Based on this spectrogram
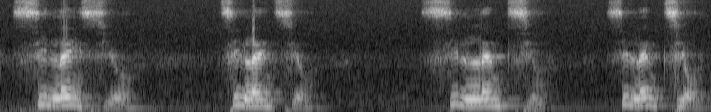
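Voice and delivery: "Silêncio" bem lento e articulado; pronúncia espanhola lenta. Shown as a demonstration. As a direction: alongue cada sílaba de "Silêncio". ("Silêncio" devagar, sílaba por sílaba)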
